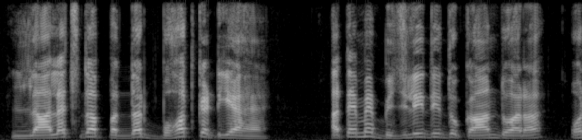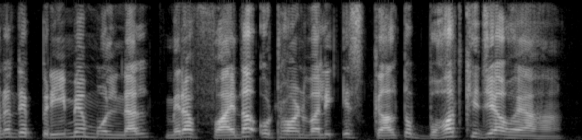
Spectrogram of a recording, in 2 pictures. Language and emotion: Punjabi, disgusted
